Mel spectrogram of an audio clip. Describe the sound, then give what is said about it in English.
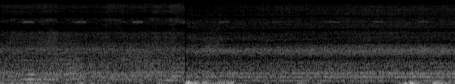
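A steady, dense hum of honeybees fanning air out of a hive to dry down the honey during a nectar flow, an airy buzzing drone that holds constant throughout, with a couple of soft low thumps and no voices. “So we hear a lot of air moving out of that hive. What's that about? They are fanning the dry some of the honey.”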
